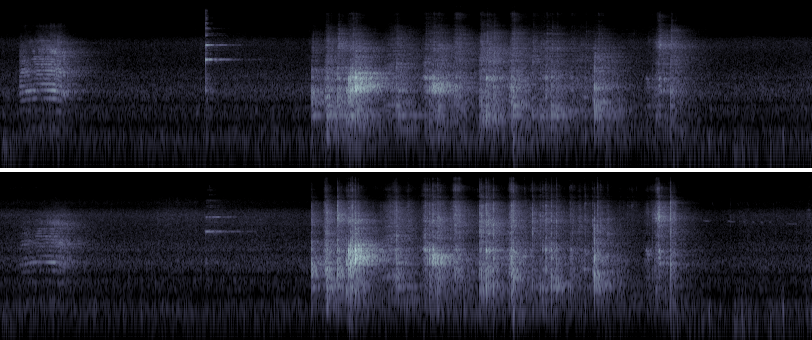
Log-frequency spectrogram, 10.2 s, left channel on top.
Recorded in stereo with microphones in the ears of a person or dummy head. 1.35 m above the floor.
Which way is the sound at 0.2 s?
45° left (ahead or behind).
